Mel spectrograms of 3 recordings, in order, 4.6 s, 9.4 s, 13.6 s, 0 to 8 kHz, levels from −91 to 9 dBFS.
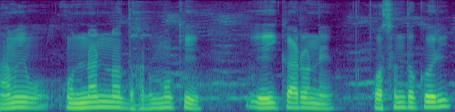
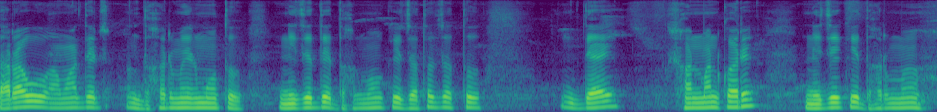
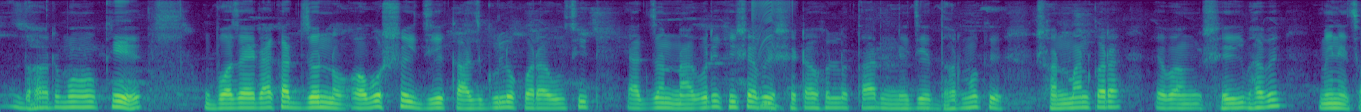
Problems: background sounds at intervals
